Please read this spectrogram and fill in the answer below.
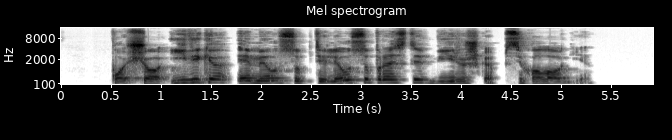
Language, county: Lithuanian, Vilnius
